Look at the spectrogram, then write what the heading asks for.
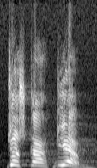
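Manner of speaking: loud teacher's snap; bentakan guru. Retold or imitated. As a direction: bark the order like an angry teacher. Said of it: "anak saya langsung dibentak". (bentakan keras menirukan guru)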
